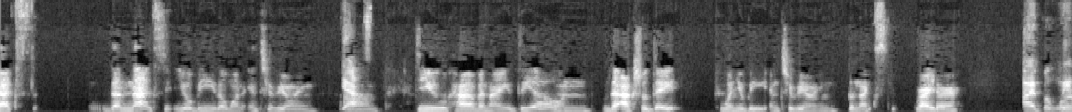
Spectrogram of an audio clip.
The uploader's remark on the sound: a series of Instagram Live interviews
